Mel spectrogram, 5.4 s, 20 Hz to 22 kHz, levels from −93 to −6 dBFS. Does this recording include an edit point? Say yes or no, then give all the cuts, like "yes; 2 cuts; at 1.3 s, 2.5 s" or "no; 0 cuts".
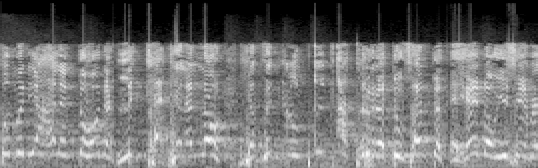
yes; 2 cuts; at 1.1 s, 4.5 s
